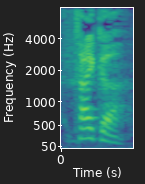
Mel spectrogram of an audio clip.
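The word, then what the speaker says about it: Taika: director what Titi my problem with it ta taica ta is that even right is that no no that's what it is pronounced my problem because that has something to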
